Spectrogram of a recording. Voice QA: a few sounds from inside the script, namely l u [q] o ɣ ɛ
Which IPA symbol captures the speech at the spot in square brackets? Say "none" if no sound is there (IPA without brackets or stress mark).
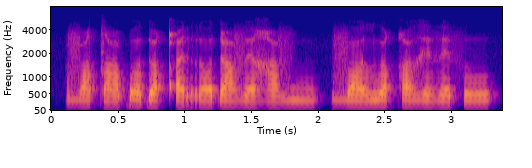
q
